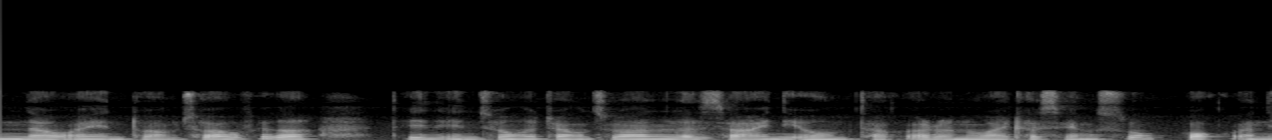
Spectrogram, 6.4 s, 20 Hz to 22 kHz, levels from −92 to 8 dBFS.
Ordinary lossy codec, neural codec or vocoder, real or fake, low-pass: none; none; real; none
